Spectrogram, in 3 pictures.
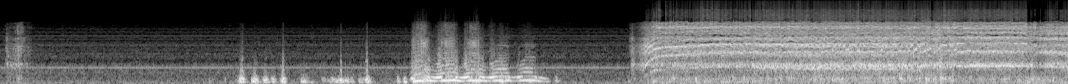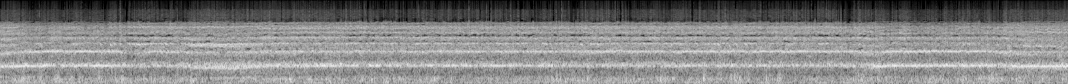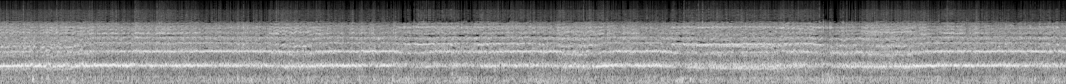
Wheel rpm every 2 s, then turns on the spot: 0, 0, 0, 140, 220, 230, 220, 230, 230, 230, 220, 230, 230, 230, 220, 220.
none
